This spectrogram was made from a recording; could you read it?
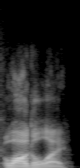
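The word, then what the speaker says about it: Uiagalelei: Then again, I also said Ugalele, or however you correctly pronounced it. Uagalele.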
